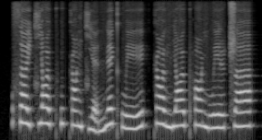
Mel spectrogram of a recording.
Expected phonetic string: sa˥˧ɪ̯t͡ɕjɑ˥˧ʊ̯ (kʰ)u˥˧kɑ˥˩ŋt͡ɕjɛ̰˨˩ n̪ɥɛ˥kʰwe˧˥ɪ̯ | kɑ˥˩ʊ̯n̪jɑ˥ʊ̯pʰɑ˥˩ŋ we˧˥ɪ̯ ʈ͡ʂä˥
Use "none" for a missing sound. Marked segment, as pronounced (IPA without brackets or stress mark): pʰ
